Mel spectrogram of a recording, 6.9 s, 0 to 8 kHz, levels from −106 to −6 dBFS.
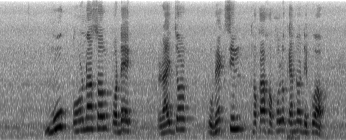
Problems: constant background noise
